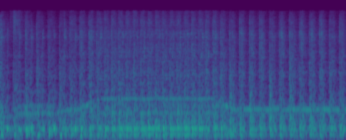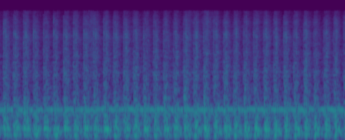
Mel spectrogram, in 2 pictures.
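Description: An embroidery machine stitches with a fast, steady rhythmic clatter and whir.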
